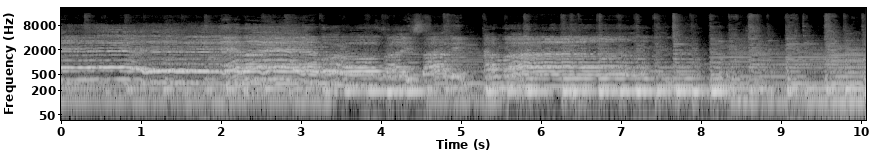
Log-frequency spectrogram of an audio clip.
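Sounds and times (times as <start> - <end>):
two men singing in harmony: 0.0 - 7.9
acoustic guitar: 0.0 - 10.0.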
